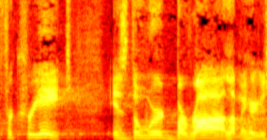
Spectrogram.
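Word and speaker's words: בָּרָא: now the word for create is the word barah let me hear you say barah it's this forceful energetic word of making things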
